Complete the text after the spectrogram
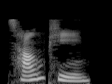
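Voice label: "藏品", Mandarin Chinese; chinese flashcards; hsk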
